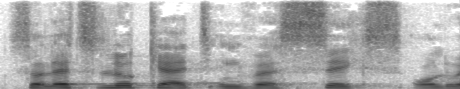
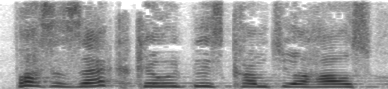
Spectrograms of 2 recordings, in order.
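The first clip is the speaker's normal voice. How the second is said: higher-pitched imitation of nephews begging; pleading little children; 9 semitones higher than usual. Imitated nephews begging uncle for a visit, high pleading. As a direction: put on a high child's plea. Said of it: "it will always go like this".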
